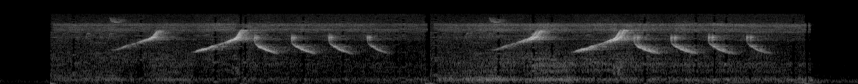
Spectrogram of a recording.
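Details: Northern cardinal (Cardinalis cardinalis) song: two phrases of clear whistles, each a long rising slur followed by four quick down-slurred notes, repeated about every four seconds.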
